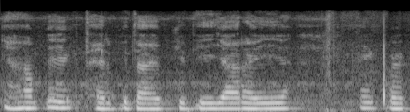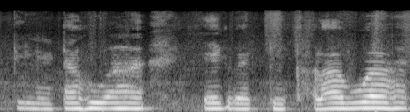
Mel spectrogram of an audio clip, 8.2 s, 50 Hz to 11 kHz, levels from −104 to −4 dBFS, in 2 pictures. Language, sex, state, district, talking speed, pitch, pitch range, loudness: Hindi, male, Jharkhand, Jamtara, 145 wpm, 160 Hz, 155-165 Hz, -21 LUFS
